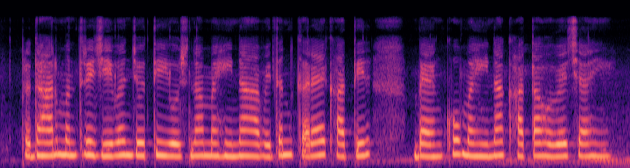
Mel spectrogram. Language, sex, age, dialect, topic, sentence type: Magahi, female, 25-30, Southern, banking, question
